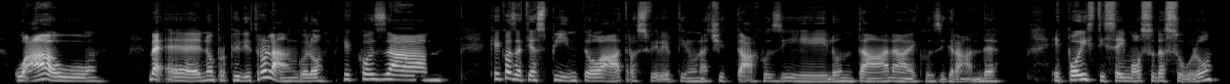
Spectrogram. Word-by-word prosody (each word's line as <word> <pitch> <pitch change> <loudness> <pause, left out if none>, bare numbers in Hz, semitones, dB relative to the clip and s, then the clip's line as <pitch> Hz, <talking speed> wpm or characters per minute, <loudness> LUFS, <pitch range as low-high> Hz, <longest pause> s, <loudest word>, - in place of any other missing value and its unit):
Wow. 170 - +5 0.5
Beh, - - +9
ehm, 165 -1 0
non 205 +1 -2
proprio 195 -1 -7
dietro 180 - -1
l'angolo. 155 - +1
Che 230 -2 -8
cosa 230 -3 +3 0.7
che 255 - -4
cosa 235 -7 +2
ti 210 - -6
ha 200 - 0
spinto 180 -4 -2
a 165 - +2
trasferirti 80 - -6
in 145 - -12
una 145 -2 -9
città 155 -2 -4
così 150 -3 -9
lontana 140 0 -2
e 130 - -9
così 145 -1 -12
grande? 150 0 -6 0.4
E 180 - -8
poi 215 +3 +2
s 210 - -3
ti 185 -3 -7
sei 160 +1 0
mosso 160 +4 -1
da 170 0 -4
solo? 210 +5 -1
165 Hz, 155 wpm, -23 LUFS, 150-205 Hz, 0.7 s, Beh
